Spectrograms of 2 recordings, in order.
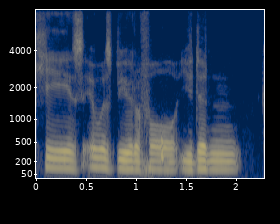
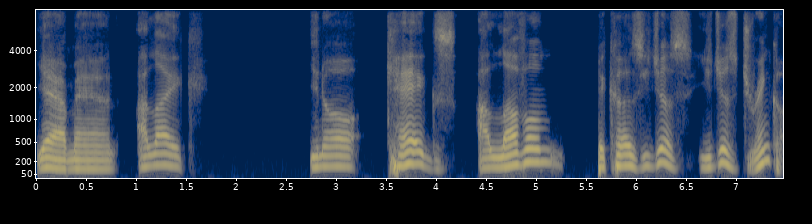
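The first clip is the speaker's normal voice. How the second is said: high, full surfer-dude voice; 5 semitones higher than usual. Retelling what a guy hugging a keg in his room said, in a surfer dude voice. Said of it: "he was like a surfer dude".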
